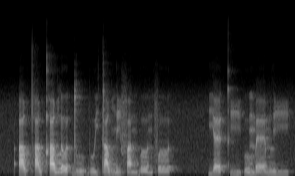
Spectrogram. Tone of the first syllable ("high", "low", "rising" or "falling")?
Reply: rising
